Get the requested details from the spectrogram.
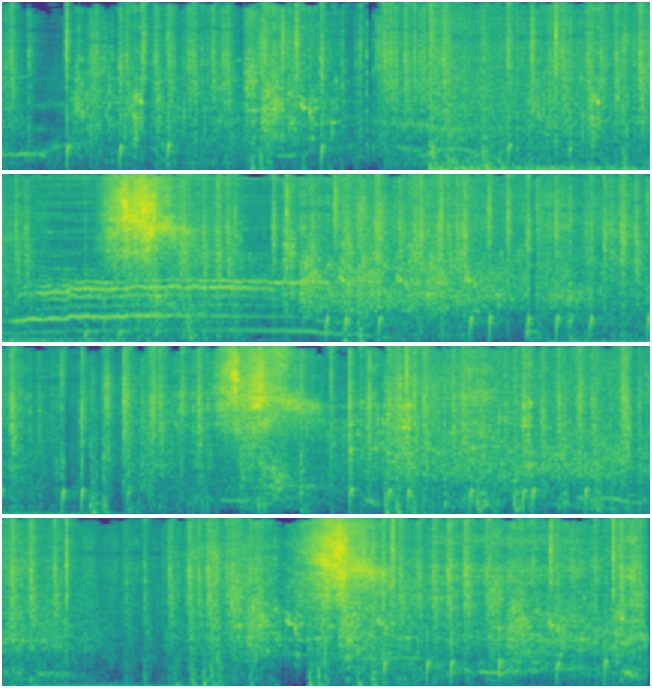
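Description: Plants pop as they shoot peas.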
